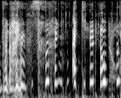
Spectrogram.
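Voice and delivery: very high, words breaking up with laughter. Apologizing for laughing at a term: laughing while talking. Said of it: "I shouldn't be laughing either".

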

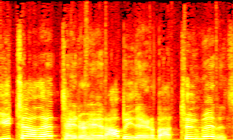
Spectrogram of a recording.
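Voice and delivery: mock all-out scream, shrill and loud. Retelling a phone call in which the caller screamed: imitating Daryl screaming. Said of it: "dude's screaming".

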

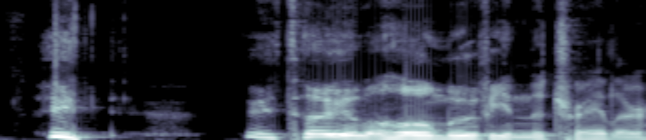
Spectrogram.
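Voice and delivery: talking through a yawn. Speaker criticizing a movie's trailer, yawning while talking. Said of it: "I'm sorry, I'm yawning".

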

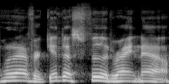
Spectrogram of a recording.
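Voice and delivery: put-on drunk kid voice, yelling. Retelling what a drunk friend said to his mom: imitating someone yelling. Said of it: "yelling at his mom".

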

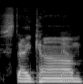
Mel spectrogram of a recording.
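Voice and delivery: ordinary talk

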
